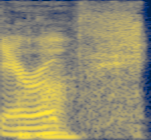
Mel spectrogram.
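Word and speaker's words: Arreaux: at the aerotech arrow it's spelled a-r-r-e-a-u-x but it's pronounced arrow it's a fancy hot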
